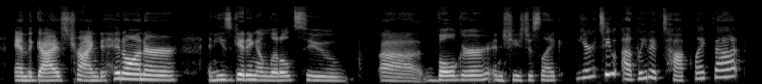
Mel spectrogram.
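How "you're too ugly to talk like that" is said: pitched-up blonde bombshell character voice. Recalling a line she played in a game, the speaker does a blonde bombshell character voice. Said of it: "that voice, girl".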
